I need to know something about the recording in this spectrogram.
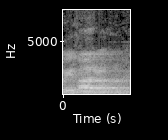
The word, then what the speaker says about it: Vihara: You know, the Sanskrit word is Vihara. Yes. Bhojpuri little mispronunciation is Vihara, which is Bihar in Hindi, because in Hindi they eat up the last syllable.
